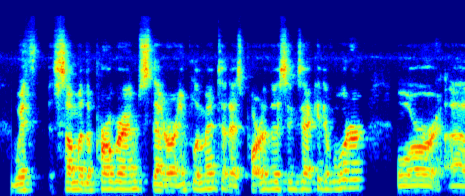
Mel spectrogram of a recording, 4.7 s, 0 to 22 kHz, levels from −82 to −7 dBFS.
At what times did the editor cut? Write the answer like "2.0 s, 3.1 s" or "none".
none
